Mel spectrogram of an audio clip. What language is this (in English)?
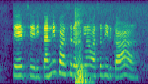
Tamil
